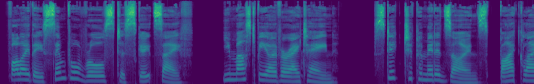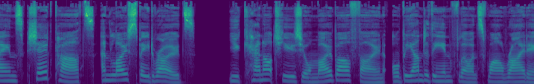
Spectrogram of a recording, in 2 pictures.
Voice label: english australian e-learning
